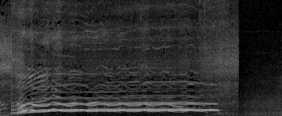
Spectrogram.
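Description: A person's voice imitating an outdoor tornado warning siren: a wail that rises at the start, then holds with a slight wavering for about three seconds before stopping.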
